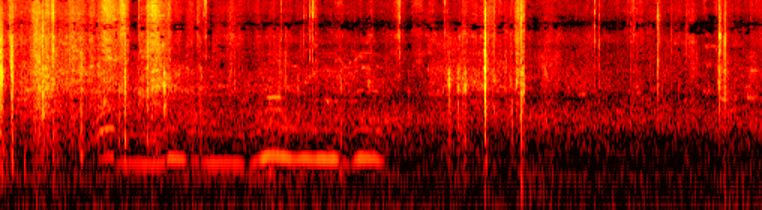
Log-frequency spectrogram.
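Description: Small plastic zip-lock bag of coriander seeds being handled and opened: scattered soft crinkles and clicks, with a couple of sharper clicks about four seconds in. A faint held voice, like a child humming, runs from about one to three seconds in over a low steady rumble.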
